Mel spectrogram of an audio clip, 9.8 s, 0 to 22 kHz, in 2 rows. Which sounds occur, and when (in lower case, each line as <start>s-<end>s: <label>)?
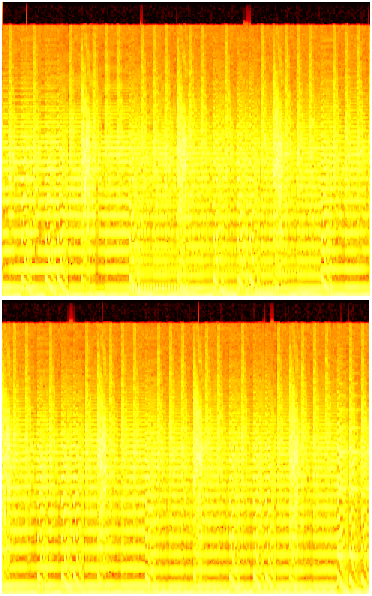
0.0s-9.8s: music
